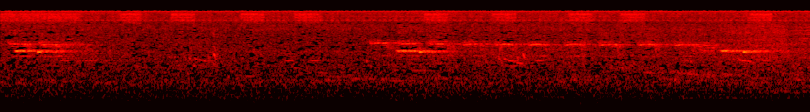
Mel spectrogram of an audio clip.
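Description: Faint natural background: a few short, high bird chirps spaced a few seconds apart, with a few faint falling whistles, over a faint high pulsing hiss.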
